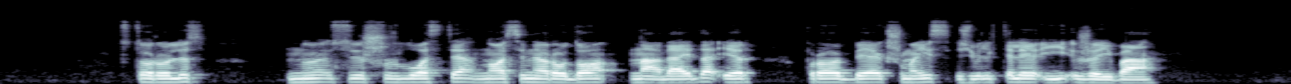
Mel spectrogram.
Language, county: Lithuanian, Vilnius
